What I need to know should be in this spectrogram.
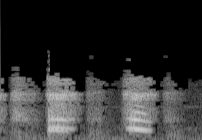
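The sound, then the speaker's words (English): A voice imitates a woman blowing her breath out very hard: two strong, breathy, moaning exhalations stand out among a few softer puffs, each pushed out with a strained, wheezy tone. “And then she went away, and walked across to me, and blowed her breath very hard, like this.”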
